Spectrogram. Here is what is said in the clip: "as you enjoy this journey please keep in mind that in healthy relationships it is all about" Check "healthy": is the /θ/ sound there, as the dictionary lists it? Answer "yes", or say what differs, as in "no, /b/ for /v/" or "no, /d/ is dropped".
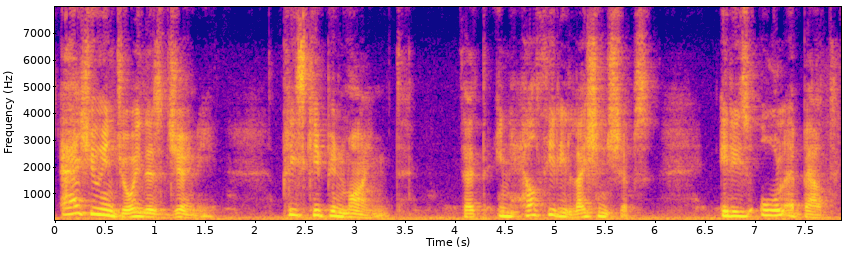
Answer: yes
